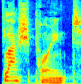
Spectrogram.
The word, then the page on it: flashpoint: British English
